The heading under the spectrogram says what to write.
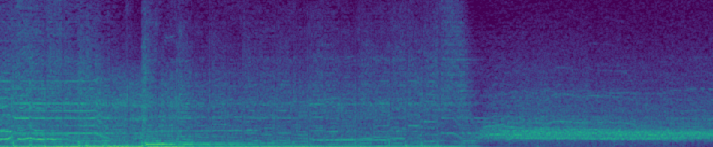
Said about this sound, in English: Yeah, I love that song. I mean, right at the end of the song, but we got the crowd cheering.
